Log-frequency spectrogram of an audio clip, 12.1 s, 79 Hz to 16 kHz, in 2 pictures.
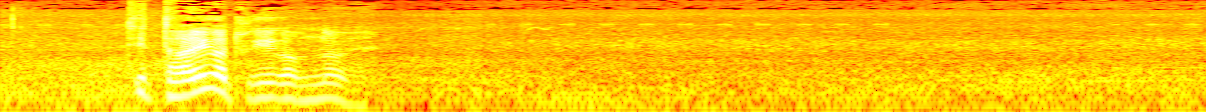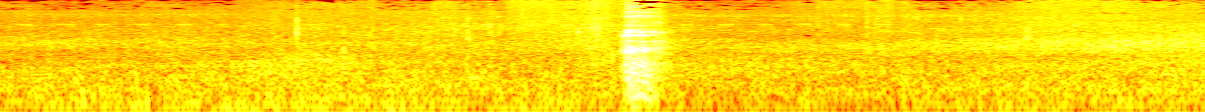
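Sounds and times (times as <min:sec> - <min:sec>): outdoor background noise: 0:00.0 - 0:12.0
faint high-pitched chirp: 0:02.5 - 0:03.0.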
